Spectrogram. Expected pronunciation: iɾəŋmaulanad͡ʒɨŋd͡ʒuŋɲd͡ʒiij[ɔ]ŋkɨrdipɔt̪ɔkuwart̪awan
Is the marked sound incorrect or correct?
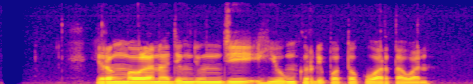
incorrect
